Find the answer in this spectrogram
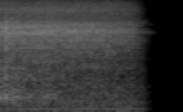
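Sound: deep inhale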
